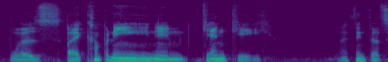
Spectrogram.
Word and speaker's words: Genki: that came out was by a company named genki i think that's how you pronounce it g-e-n-k-i genki in 1999 this company was a part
